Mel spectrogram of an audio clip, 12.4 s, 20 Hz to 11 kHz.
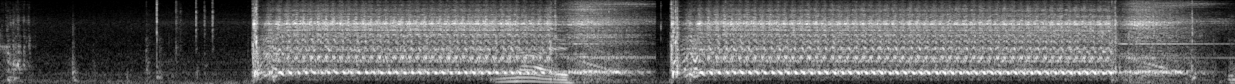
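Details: Barn-find BMW E24 635CSi with a new battery, fuel, main relay and new crank sensor, tested for spark at the grounded HT lead: the starter spins the engine at about three beats a second over two long tries and it never fires. Cranks with no spark.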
